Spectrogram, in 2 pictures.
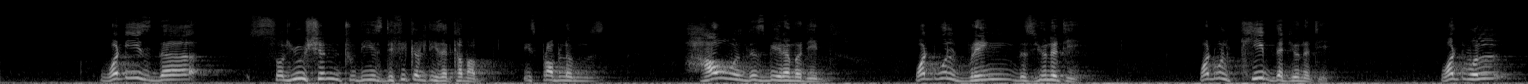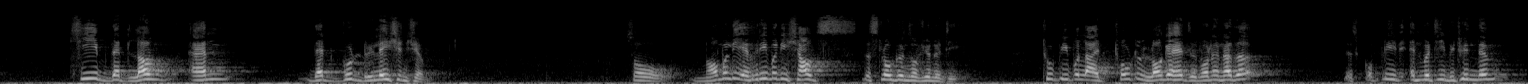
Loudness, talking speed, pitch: -27 LUFS, 110 wpm, 185 Hz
